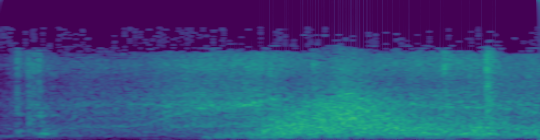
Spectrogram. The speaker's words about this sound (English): Perhaps the noise of the storm prevents him from hearing.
